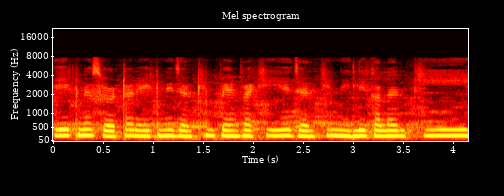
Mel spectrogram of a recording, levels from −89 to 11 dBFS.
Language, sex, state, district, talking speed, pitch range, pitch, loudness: Hindi, female, Bihar, Bhagalpur, 185 wpm, 195-210 Hz, 205 Hz, -13 LUFS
